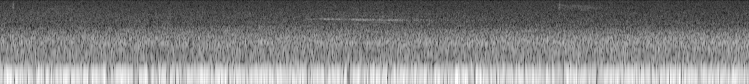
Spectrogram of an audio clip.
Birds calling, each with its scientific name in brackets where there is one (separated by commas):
Blue Jay (Cyanocitta cristata)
